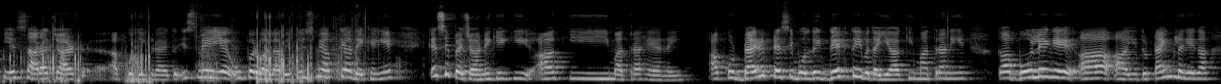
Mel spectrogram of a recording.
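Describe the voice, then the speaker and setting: High-voiced woman teaching syllables patiently. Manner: patient, repeats syllables slowly and checks in with "है ना"; mixes English words into Hindi. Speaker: Hindi teacher. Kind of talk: online Hindi lesson for beginners. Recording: noisy recording with clicks.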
